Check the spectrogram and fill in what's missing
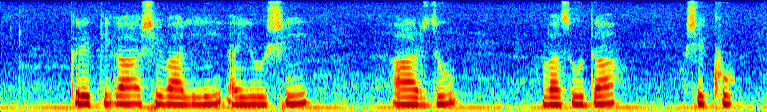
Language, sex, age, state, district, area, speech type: Dogri, female, 18-30, Jammu and Kashmir, Udhampur, rural, spontaneous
